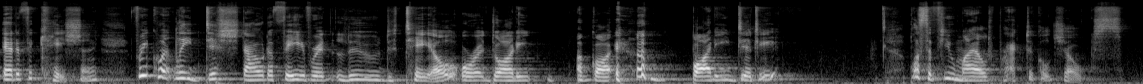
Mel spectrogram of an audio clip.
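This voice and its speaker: A woman is speaking at a fairly slow pace. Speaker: retired chemist, war veteran of home front. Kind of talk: reading aloud a memoir.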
